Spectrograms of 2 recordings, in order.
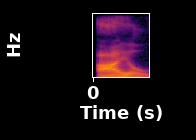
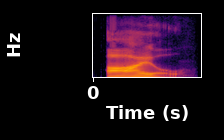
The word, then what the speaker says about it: aisle: Pronounced like island without the land. Isle. So they might say it's an isle 4 next to the pasta. Aisle four.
